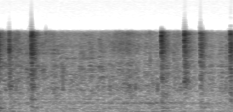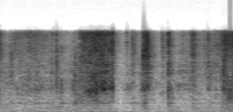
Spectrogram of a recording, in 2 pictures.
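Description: Paper trimmer slicing through a photo for a scrapbook page, a series of short scraping rubs and swishes with one longer, louder cut near the end, close and quiet with no talking.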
